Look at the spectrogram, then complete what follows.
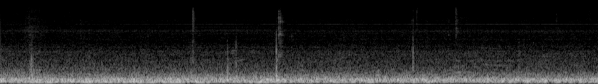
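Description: Steady cabin noise inside an Airbus A330 airliner in flight: an even rumble of engines and airflow, with a few faint clicks.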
